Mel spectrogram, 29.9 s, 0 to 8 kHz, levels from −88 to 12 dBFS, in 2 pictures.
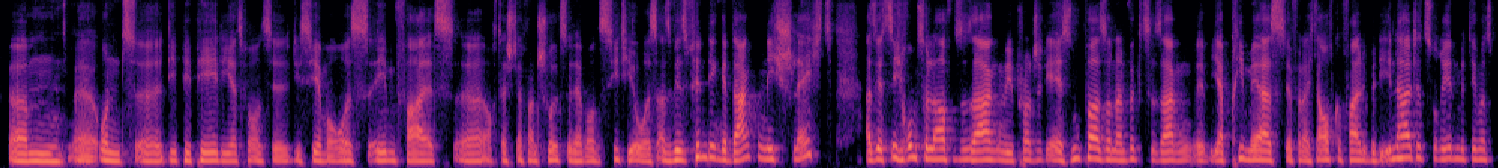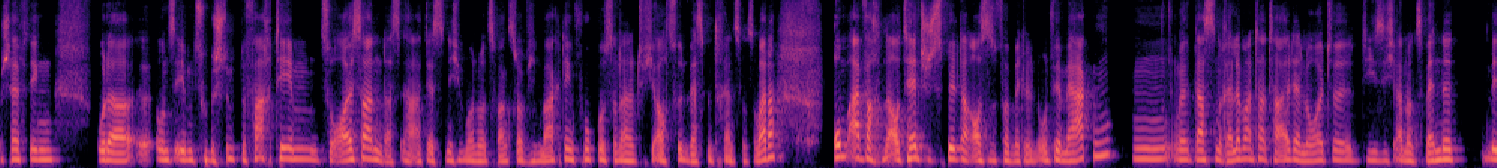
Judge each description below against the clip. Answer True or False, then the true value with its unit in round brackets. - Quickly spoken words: True (215 wpm)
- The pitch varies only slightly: False (3.6 semitones)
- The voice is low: False (155 Hz)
